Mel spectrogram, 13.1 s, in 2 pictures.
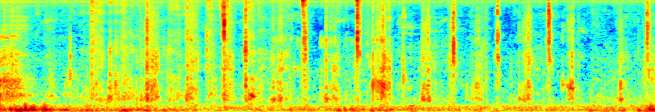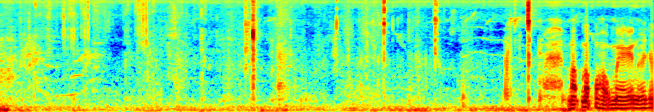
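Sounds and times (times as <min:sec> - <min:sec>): chewing crispy fried fish: 0:00.7 - 0:12.0.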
